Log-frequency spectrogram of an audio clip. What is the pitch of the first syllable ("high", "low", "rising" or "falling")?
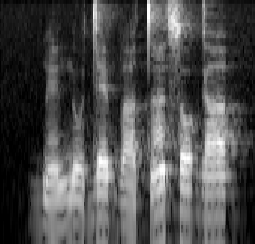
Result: low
